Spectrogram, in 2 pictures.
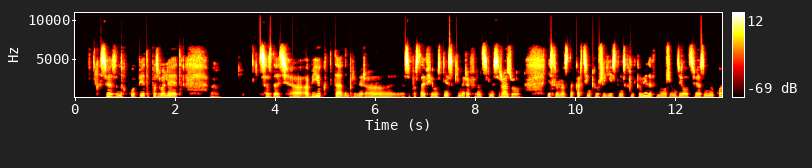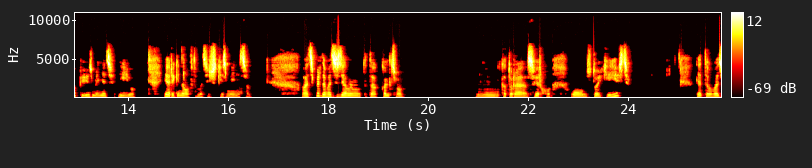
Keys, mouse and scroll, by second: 1.5-3.8 middle drag, 4.3-7.3 middle drag, 7.6-8.8 middle drag, 8.8 KP_1, 11.2-23.5 middle drag, 24.3 Tab.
